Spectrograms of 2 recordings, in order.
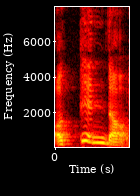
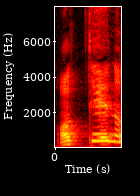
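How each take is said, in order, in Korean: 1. D는 발음되고 모음과 연결돼요. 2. D는 빠지고 N이 모음과 연결돼요. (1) "attend 다음에 어가 나왔으니까 attender. 이게 첫 번째 발음이고요" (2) "D 발음을 하지 않고 아예 N 사운드를 넘겨요"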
